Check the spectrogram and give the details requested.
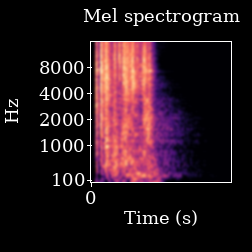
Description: Arch Gun Primary Beam End, Weapons; Warframe; Archwing; Hildryn

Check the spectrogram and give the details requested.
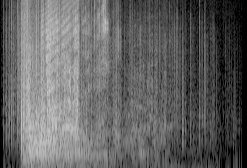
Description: Voltaic Weapon Electricity Whoosh; Weapons; Enhancements; Elemental

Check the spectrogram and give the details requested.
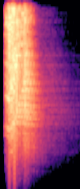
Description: Glass Shotgun Shot Prime Layer A; Warframe; Tenno; Weapons

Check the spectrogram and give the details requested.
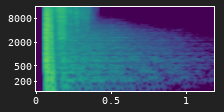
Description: Laser Impact Generic; Surface

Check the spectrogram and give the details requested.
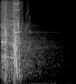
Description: Necramech Repair Drone Idle Short; Warframe

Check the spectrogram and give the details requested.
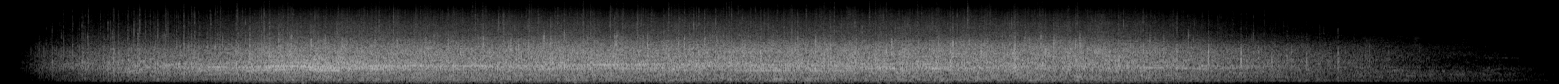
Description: Amphitheatre Crowd Applause Long; Ambience; Duviri; Warframe

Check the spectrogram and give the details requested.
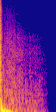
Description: Arch Long Rifle Shot, Weapons; Warframe; Archwing

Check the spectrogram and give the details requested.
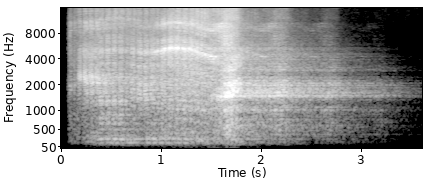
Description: Sentient Lair Exterior Creature; Misc Creatures; Warframe; Ambience

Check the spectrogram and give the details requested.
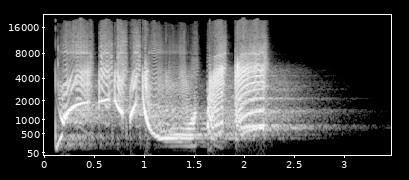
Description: Moa Compassionate Vocal Greeting, Pets; Warframe

